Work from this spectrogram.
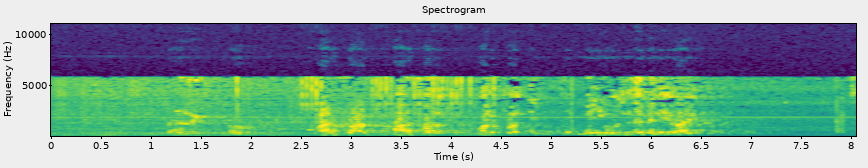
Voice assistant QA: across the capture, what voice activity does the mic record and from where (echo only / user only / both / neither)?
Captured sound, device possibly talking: echo only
